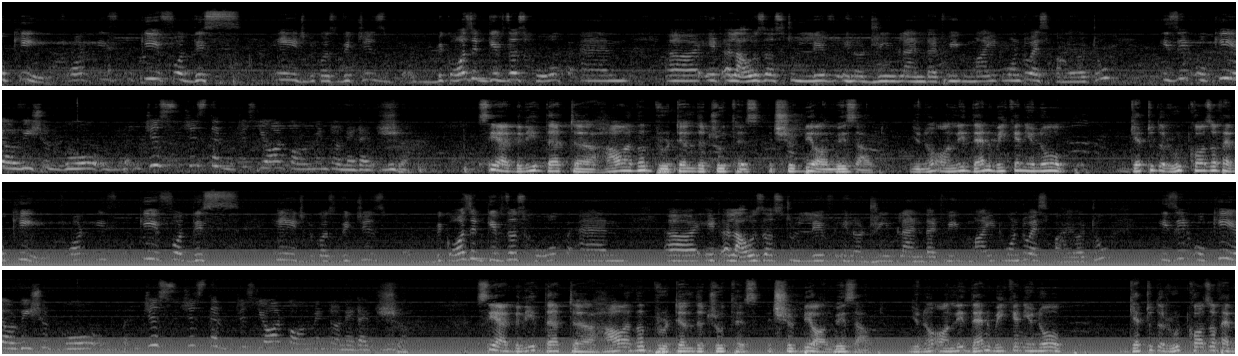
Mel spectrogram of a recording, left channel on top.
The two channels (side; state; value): right; noise; hum, 6 dB below the sound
